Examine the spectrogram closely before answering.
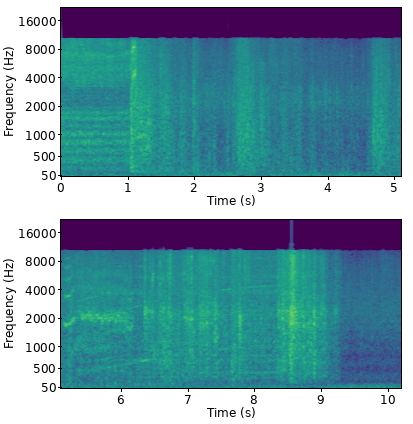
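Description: Wreckage crashes and rumbles as it falls.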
